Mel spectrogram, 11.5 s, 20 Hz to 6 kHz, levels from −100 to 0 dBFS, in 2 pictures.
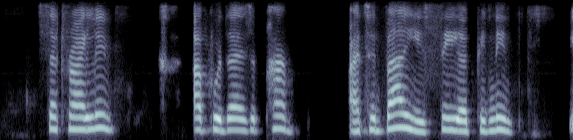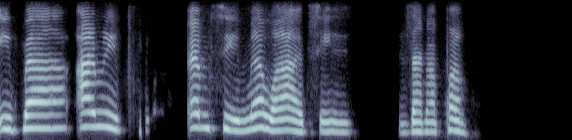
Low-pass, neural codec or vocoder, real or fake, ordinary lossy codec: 5.4 kHz; codec, 16 kHz, 2 kbps, X-Codec, HuBERT features, trained on LibriSpeech; fake; Opus, 32 kbps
